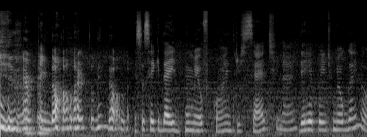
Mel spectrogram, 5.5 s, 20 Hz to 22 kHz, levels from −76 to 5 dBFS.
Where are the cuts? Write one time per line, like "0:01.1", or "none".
0:02.1
0:02.7
0:04.5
